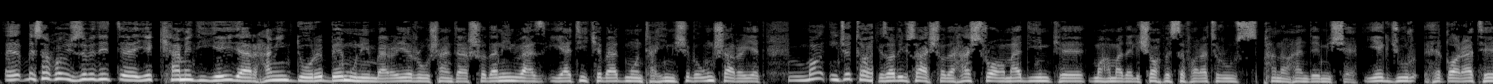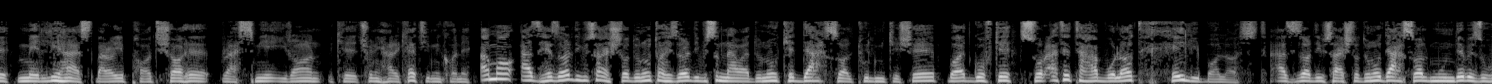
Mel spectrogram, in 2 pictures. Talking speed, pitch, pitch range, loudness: 150 wpm, 155 Hz, 145-175 Hz, -18 LUFS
